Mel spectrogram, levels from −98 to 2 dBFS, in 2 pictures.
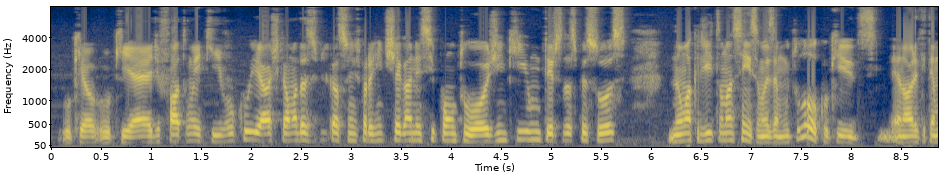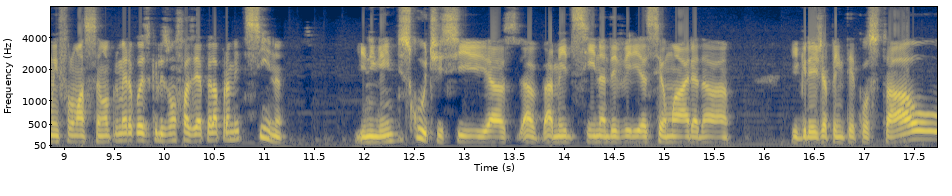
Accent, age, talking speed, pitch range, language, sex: Brazilian, 20-39, 230 wpm, 120-155 Hz, Portuguese, male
